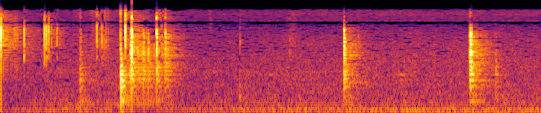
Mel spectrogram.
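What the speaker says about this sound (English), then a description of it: "So dispatching is rolling the dice." Dice clatter and bounce on a tabletop during a round of the Classy Couriers board game: a quick rattling roll, then a few sharp, light clicks as the dice settle, close and fairly quiet.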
